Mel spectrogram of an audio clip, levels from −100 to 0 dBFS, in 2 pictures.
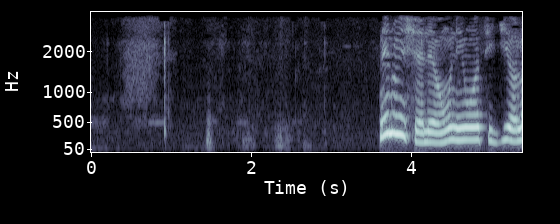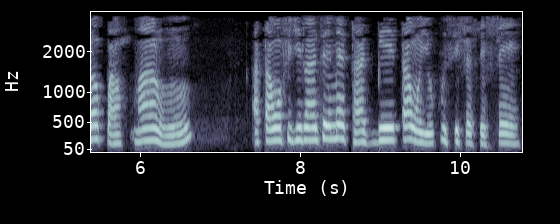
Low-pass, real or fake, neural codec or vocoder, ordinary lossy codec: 3.6 kHz; real; none; MP3, 24 kbps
